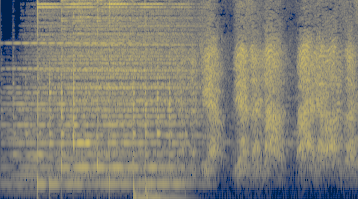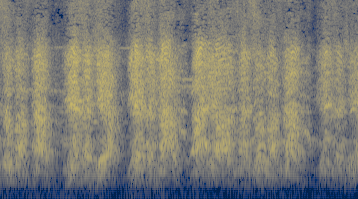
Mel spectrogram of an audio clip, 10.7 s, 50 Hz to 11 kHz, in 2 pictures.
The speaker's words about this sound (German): Wir hören hier einen Protest von Fridays for Future, die mit diesem Slogan ab 2018 Millionen Menschen für mehr Klimaschutz auf die Straße brachten.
